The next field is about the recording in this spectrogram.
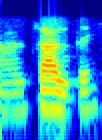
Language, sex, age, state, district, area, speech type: Marathi, male, 18-30, Maharashtra, Beed, rural, conversation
